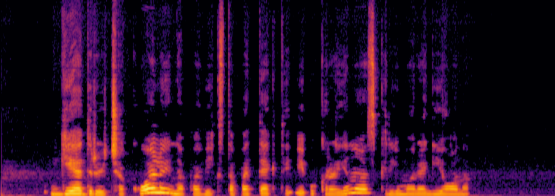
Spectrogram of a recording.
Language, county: Lithuanian, Panevėžys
